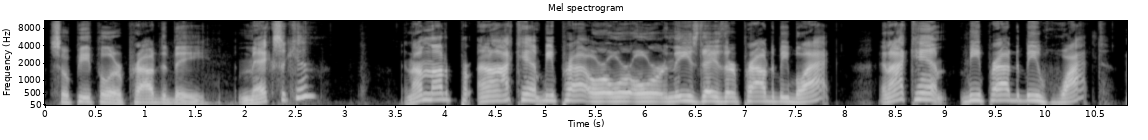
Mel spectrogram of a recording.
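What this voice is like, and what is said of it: Mocking caricature voice. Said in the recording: “Now why are you doing that voice? You're mocking my culture now. ... I'm mocking white culture.”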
